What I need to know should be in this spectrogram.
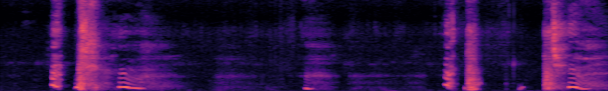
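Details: Powerful, stuffy, stifled sneezing fit during an allergy flare after a day of nasal stuffiness: a run of sharp sneezes in close succession with quick in-breaths between.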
